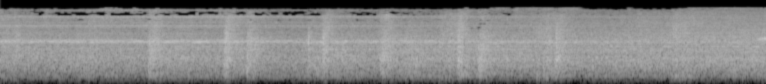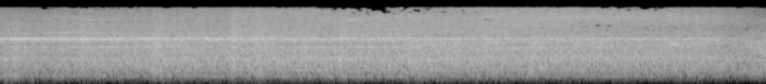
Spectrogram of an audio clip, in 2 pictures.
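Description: Train wheels clicking over rail joints several times. Then, about halfway through, a steady, high-pitched wheel squeal sets in and holds.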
